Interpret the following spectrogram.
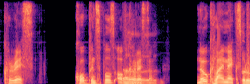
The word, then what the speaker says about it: karezza: KAREZZA, pronounced KAREZZA, is a gentle, intimacy-focused sexual practice where partners engage in slow, affectionate lovemaking without the goal of reaching orgasm or ejaculation.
